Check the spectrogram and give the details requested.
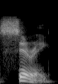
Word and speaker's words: cirri: cape is covered in tiny spike-like projections called cirri. And they don't answer your phone for you. These are cirri spelt with a C-I-R-R-I.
